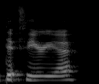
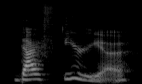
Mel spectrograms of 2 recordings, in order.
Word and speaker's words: diphtheria: I broke these down individually because DTaP is just one shot, but it's diphtheria. I'm sorry, I'm saying that wrong. – Diphtheria, tetanus. – It's diphtheria. – Oh, really? – Yeah. – I've been saying that wrong my entire adult life.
